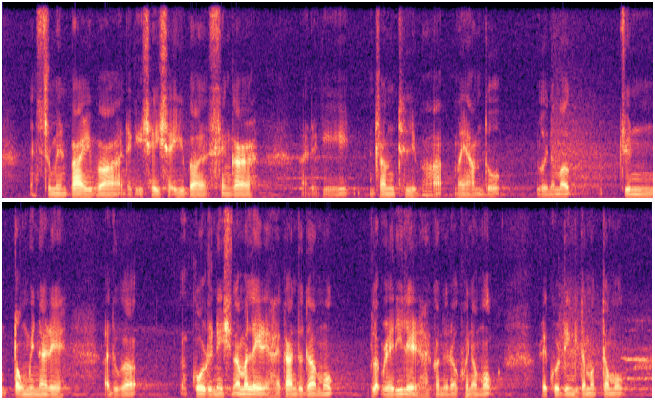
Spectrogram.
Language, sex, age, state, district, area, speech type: Manipuri, male, 18-30, Manipur, Bishnupur, rural, spontaneous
